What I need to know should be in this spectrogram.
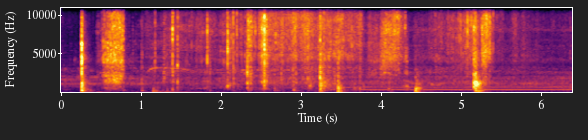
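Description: Plastic wrap crinkles and rustles.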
